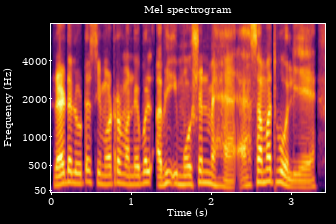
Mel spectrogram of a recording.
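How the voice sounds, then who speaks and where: Anxious male court immortals plead and try to calm their angry lord, as a storyteller puts them on. Their tone is placating, and the voice sits fairly high for a man. The sound is dry and close. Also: moderate pace, no echo, close to an everyday voice.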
